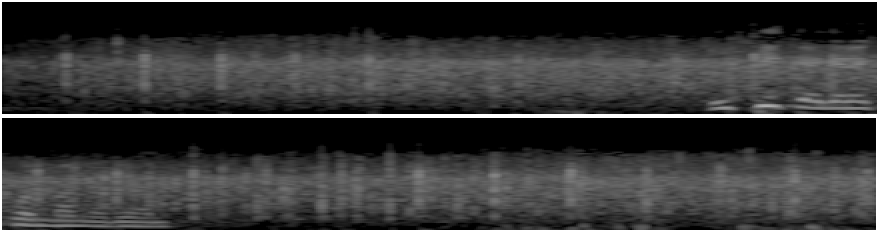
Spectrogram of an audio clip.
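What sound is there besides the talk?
audience applause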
